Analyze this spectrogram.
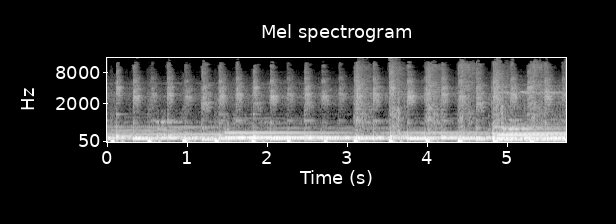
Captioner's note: camel walking along the ground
